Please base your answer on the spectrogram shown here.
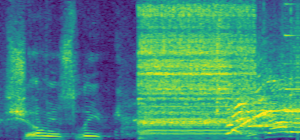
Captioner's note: buzzer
